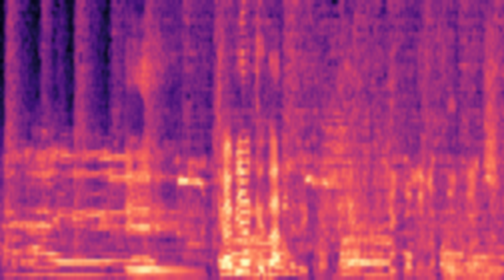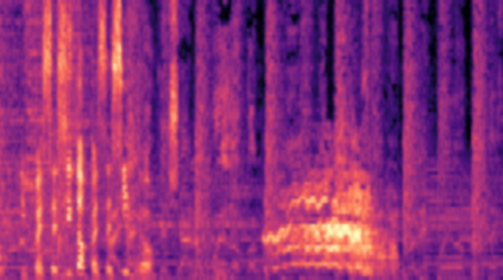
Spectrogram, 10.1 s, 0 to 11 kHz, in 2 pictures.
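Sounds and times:
horse neighing: 0:00.0 - 0:05.2, 0:07.6 - 0:09.1
speech: 0:01.3 - 0:07.4.

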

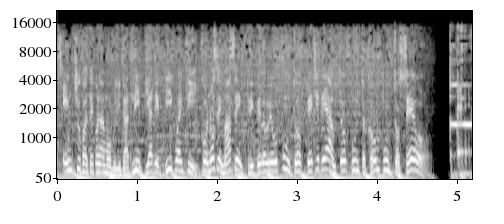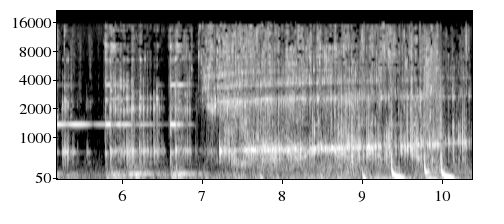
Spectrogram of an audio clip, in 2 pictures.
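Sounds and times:
speech: 0:00.0 - 0:05.1
ice cubes clinking in a glass: 0:04.9 - 0:10.3
Mr. T drink pouring over ice into a glass: 0:05.0 - 0:10.3.

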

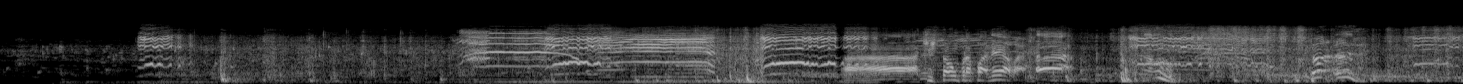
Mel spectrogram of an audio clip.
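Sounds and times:
goats bleating aboard a ship: 0:01.4 - 0:02.1, 0:04.6 - 0:14.6
speech: 0:09.4 - 0:10.8, 0:13.1 - 0:13.8.

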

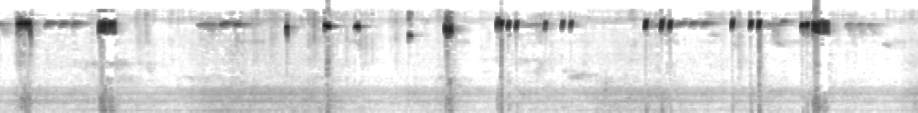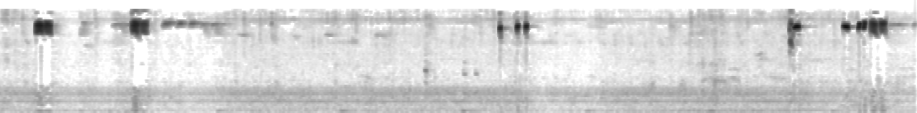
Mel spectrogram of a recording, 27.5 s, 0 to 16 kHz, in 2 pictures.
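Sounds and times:
faint steady hum: 0:00.0 - 0:27.5
blue-crowned hanging parrot chirps and squeaky trills: 0:00.3 - 0:01.8, 0:06.2 - 0:06.9, 0:07.5 - 0:08.8, 0:09.7 - 0:12.5, 0:14.4 - 0:14.6, 0:15.6 - 0:16.7, 0:20.2 - 0:21.8, 0:25.6 - 0:25.9, 0:26.5 - 0:27.2.

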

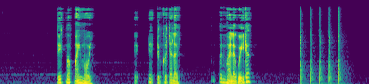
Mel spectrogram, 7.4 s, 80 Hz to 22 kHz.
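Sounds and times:
speech: 0:01.2 - 0:02.0, 0:02.7 - 0:03.7, 0:04.3 - 0:05.1
heavy sharp bangs on a door: 0:06.0 - 0:07.0.

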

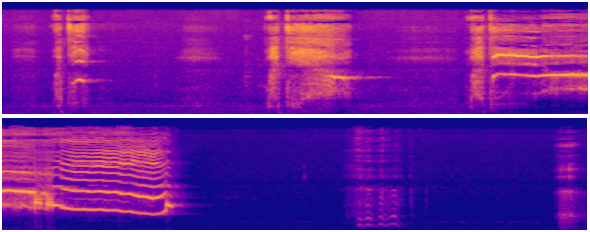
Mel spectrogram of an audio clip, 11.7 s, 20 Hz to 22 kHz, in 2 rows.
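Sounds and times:
person screaming: 0:04.7 - 0:07.8.

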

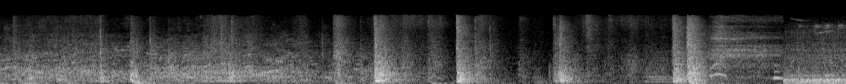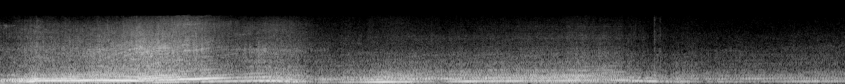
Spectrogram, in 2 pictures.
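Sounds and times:
laughter: 0:00.0 - 0:04.1
car engine accelerating as the car drives off: 0:07.8 - 0:16.9.

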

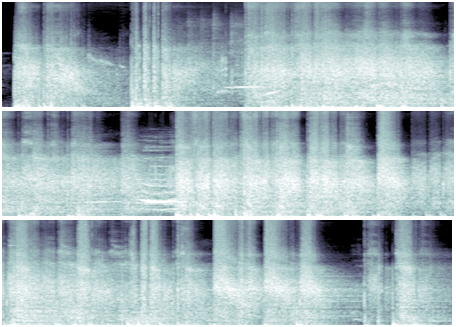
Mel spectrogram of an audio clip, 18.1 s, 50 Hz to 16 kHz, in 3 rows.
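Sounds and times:
machine-gun fire at a house surrounded by police: 0:00.0 - 0:18.0
sharp cracking gunshots at a house surrounded by police: 0:00.0 - 0:18.0.

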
